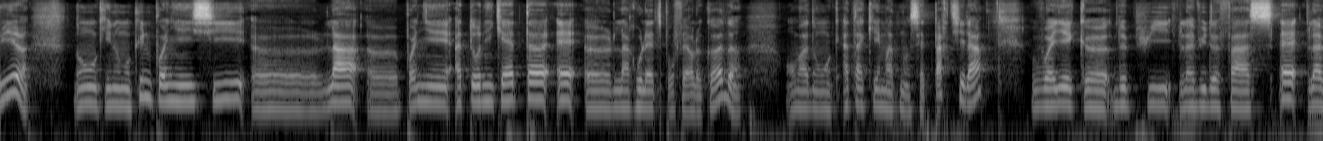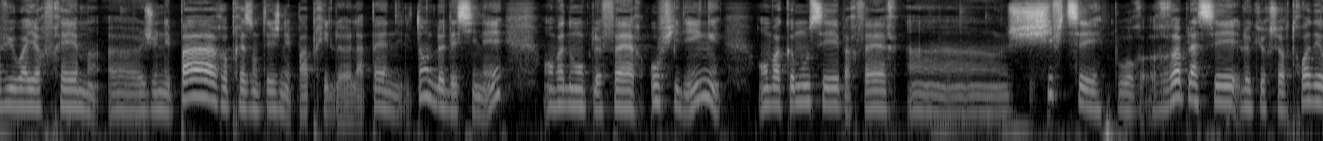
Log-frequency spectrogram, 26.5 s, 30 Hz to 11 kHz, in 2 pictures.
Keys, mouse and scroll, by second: 10.0 click, 11.2 KP_1, 11.9 scroll down 2, 12.5 z, 13.5 shift+middle click, 17.9-19.7 scroll up 1, 19.7-20.0 scroll down 2, 22.0 ctrl+c, 22.7 shift+c, 23.7-24.2 scroll up 4, 25.1 shift+middle click, 25.7 scroll up 1.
